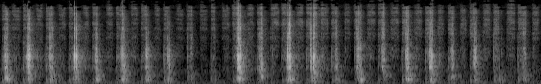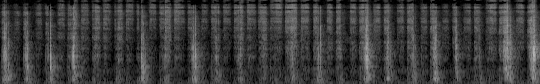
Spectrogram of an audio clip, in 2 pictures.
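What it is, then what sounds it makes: Scratch-off coated paper page being scraped. A fast, irregular series of brief raspy strokes, about two a second, each a broad dry smear with no ring. A wooden stick is scraping the waxy black coating from a scratch-off paper page, a papery scratch close to the microphone.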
